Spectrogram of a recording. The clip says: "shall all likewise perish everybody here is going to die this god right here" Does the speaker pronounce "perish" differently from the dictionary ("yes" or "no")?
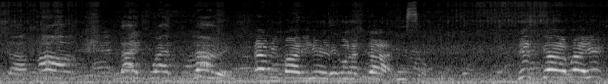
yes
